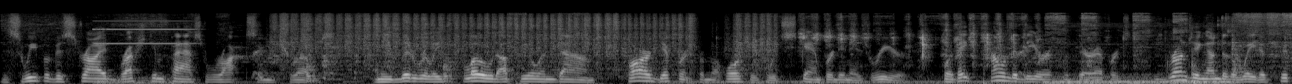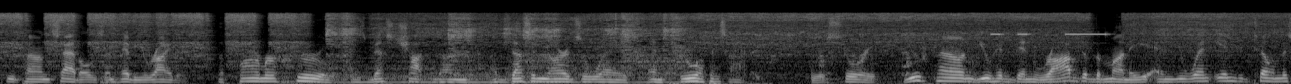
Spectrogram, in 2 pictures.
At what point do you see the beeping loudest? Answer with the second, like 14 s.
24 s.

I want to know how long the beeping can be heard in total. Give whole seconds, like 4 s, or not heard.
3 s.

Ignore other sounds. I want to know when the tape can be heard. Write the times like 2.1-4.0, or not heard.
not heard.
